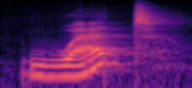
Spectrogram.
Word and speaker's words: wet: So if I'm saying a word like wet wet, you can see my lips are rounded. You can uh hear the w sound versus the vv sound is a continuing sound.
